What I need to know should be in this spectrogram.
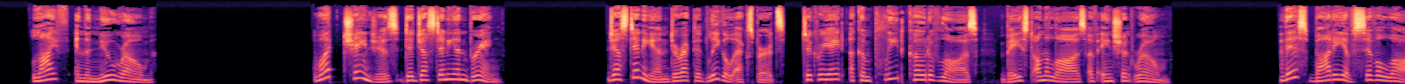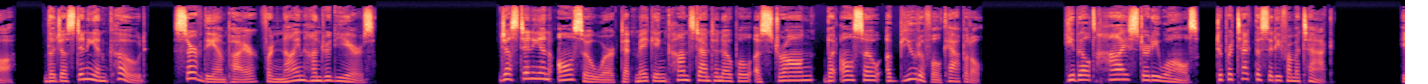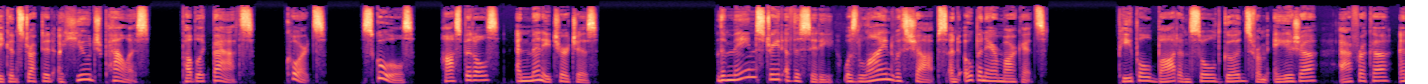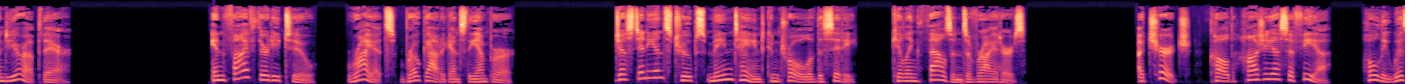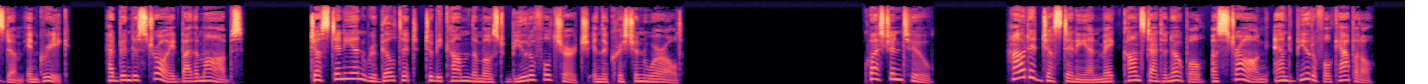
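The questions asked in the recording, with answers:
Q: How did Justinian make Constantinople a strong and beautiful capital?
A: He built high, sturdy walls, a huge palace, baths, courts, schools, hospitals, and churches, and rebuilt Hagia Sophia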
